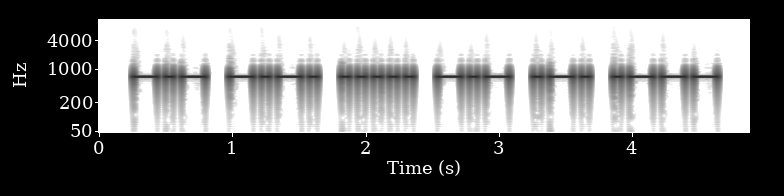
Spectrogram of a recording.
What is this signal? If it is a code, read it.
Morse code, heard as a keyed tone, about 20 wpm, 700 Hz. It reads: KC5KRJ
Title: USA Call Signs - 6 Characters - 20wpm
